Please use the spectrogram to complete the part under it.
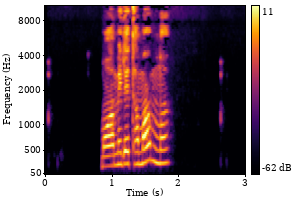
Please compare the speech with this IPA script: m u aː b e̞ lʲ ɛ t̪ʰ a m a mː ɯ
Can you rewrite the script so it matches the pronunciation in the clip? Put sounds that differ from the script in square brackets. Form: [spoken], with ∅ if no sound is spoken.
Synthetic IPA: m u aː [m] e̞ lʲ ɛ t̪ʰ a m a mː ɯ

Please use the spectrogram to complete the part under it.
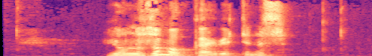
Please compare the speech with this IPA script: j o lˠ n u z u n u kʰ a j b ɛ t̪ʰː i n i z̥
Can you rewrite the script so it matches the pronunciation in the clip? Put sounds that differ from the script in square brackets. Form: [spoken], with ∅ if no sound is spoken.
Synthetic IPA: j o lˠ n u z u [m] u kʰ a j b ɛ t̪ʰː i n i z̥

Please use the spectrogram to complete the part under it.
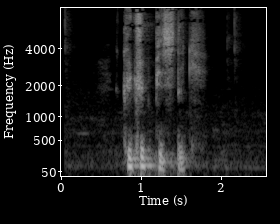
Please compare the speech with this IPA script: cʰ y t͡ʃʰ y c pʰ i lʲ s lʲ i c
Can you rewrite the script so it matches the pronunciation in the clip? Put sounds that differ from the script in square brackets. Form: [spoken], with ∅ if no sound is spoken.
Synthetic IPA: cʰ y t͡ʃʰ y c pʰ i [∅] s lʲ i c

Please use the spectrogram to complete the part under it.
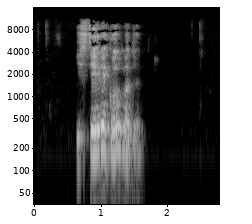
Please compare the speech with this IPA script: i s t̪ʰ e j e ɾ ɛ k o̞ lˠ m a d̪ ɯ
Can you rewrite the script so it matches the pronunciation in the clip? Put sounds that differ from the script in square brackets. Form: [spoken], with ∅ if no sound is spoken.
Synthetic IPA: i s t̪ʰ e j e ɾ ɛ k o̞ lˠ m a d̪ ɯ

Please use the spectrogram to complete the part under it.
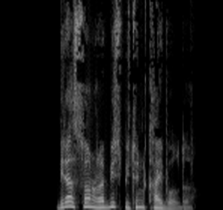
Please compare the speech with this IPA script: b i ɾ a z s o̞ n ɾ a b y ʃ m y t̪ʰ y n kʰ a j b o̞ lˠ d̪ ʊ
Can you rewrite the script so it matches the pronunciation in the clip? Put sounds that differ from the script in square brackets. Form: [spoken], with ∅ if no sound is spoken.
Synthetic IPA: b i ɾ a z s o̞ n ɾ a b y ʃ [b] y t̪ʰ y n kʰ a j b o̞ lˠ d̪ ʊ

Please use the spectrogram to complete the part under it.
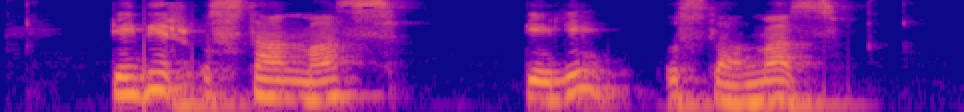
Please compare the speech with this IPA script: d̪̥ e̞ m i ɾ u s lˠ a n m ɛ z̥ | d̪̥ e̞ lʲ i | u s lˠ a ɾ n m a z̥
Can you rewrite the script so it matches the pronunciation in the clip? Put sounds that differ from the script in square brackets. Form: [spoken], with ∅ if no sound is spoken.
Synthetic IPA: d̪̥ e̞ m i ɾ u s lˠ a n m [a] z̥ | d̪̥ e̞ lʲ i | u s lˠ a [∅] n m a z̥

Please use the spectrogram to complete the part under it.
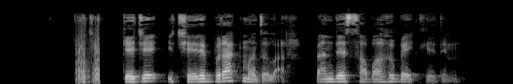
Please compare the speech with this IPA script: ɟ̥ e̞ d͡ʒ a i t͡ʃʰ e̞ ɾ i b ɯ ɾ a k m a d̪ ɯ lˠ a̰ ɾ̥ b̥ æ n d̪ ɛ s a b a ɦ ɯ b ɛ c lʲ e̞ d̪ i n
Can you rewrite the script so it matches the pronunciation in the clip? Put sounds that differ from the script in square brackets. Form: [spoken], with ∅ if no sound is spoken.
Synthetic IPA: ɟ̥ e̞ d͡ʒ [ɛ] i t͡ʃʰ e̞ ɾ i b ɯ ɾ a k m a d̪ ɯ lˠ a̰ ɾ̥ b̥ æ n d̪ ɛ s a b a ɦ ɯ b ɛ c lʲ e̞ d̪ i [m]

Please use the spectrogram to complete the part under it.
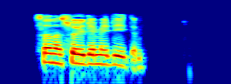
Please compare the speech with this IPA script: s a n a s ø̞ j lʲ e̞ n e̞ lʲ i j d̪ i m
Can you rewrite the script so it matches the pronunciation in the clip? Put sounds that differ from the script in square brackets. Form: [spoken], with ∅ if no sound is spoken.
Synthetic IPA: s a n a s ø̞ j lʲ e̞ [m] e̞ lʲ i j d̪ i m

